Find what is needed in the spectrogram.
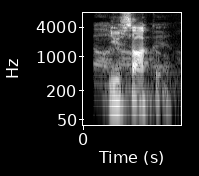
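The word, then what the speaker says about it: Yusaku: here's your audition for yes suku by zawa yuusaku yuusaku excuse me he's trying to figure it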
